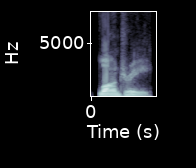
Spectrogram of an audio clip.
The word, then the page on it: laundry: American English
